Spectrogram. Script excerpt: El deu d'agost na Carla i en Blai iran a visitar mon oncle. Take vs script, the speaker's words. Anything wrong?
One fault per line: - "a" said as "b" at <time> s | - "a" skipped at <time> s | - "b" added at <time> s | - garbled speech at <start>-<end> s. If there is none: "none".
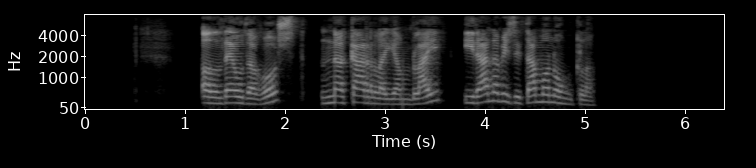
none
